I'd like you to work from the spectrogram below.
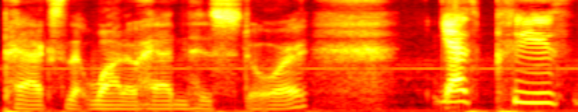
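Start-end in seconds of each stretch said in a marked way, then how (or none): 2.7-3.5 very high alien falsetto; Jar Jar Binks. Acted. Gungan with numb tongue accepting help, very high goofy voice. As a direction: plead in a silly high creature voice. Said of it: "said Jar Jar".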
